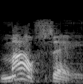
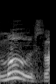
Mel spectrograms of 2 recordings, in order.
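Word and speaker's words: mousse: That's pronounced mouse." – "No, it's pronounced moose, like Mrs. Whitney said."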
